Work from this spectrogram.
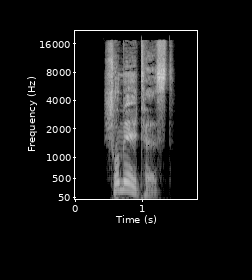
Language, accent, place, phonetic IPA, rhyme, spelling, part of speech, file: German, Germany, Berlin, [ˈʃʊml̩təst], -ʊml̩təst, schummeltest, verb, De-schummeltest.ogg
- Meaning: inflection of schummeln: 1. second-person singular preterite 2. second-person singular subjunctive II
